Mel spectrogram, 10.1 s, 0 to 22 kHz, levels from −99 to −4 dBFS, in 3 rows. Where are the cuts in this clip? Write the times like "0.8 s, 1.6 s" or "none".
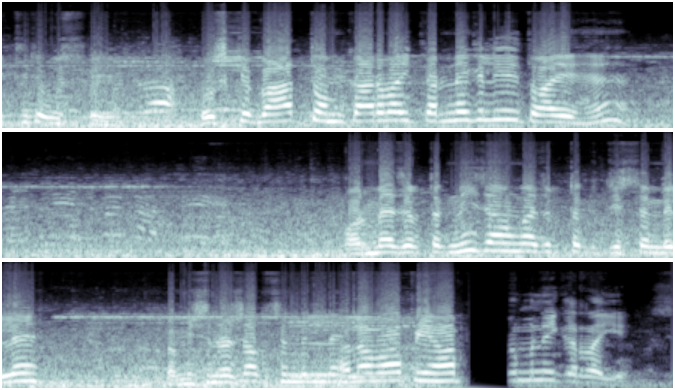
9.0 s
